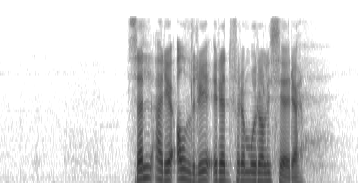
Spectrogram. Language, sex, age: Norwegian, male, 35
